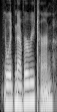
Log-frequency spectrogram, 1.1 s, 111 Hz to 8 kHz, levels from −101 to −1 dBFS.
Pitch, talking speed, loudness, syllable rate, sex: 160 Hz, 210 wpm, -16 LUFS, 6.0 syllables/s, female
